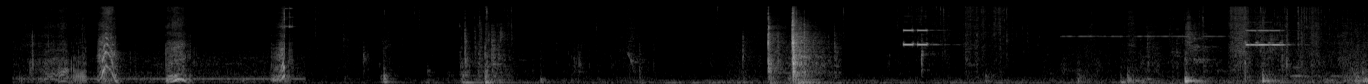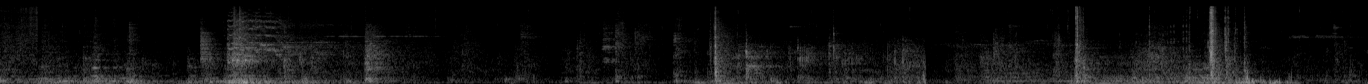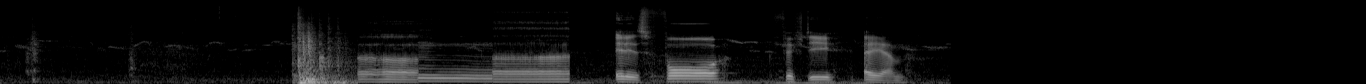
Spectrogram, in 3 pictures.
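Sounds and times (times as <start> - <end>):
bag zipping: 0.2 - 2.0, 2.7 - 3.1.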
